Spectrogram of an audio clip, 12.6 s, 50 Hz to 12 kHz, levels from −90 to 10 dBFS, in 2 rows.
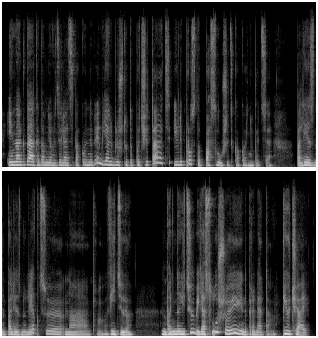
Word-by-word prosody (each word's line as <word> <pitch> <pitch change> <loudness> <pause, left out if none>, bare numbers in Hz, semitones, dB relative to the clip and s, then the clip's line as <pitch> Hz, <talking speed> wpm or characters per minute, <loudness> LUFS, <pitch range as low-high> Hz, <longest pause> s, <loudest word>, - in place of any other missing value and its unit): иногда, 225 +1 +3
когда 210 -2 -6
у - - -2
меня 195 0 -2
выделяется 190 0 -5
спокойное 200 +1 -6
время, 315 - -4
я 255 - -1
люблю 215 -2 -3
что-то 200 -1 -9
почитать 235 - -5
или 225 0 -2
просто 275 -1 -6
послушать 190 -2 -5
какую-нибудь, 175 -2 -8
э, 175 - -14 0.5
полезную 180 -2 +1
полезную 170 -3 0
лекцию 200 -3 -3
на 170 -1 -3
п - - -14 0.2
видео 175 -4 +3 0.6
бань 190 -1 +6
на 195 - +8
"Ютубе". 200 +5 +4
Я 190 +1 +6
слушаю 270 - +3
и, 260 -6 +5
например, 175 -2 -1
там 175 +1 -13
пью 230 -1 +6
чай. 180 -9 -2
195 Hz, 155 wpm, -21 LUFS, 180-220 Hz, 0.6 s, на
